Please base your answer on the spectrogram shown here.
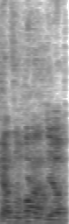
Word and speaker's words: Castlevania: That's how you pronounce it, Castlevania. People get that wrong a lot.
